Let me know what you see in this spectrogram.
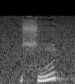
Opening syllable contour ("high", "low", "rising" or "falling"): rising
